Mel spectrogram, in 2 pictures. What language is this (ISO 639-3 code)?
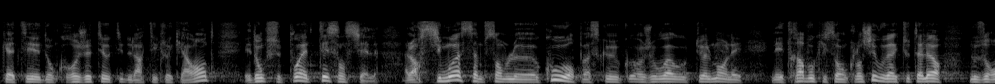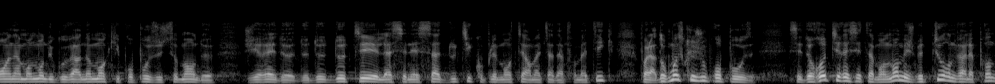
fra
